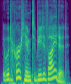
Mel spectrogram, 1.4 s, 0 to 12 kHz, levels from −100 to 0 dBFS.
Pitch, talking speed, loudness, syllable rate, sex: 190 Hz, 295 wpm, -15 LUFS, 6.8 syllables/s, male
